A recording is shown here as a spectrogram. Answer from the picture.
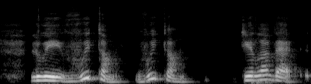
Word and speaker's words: Louis Vuitton: in there too and I found out it's Louis Von Von do you love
